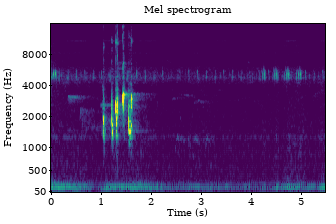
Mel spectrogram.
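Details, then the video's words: Decoy bulbul giving one short burst of bubbly, squeaky notes, followed by quieter notes, with a low engine-like drone and a high pulsing chirr throughout. "เสียงนกดอกแตงEp.112 Birds sounds #นกต่อเจ้าขันเงิน Suara burung merbah lekir"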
